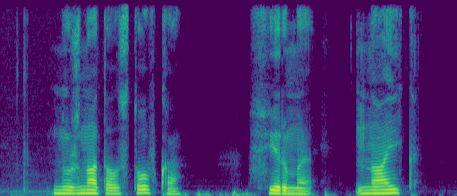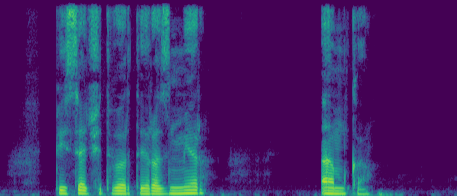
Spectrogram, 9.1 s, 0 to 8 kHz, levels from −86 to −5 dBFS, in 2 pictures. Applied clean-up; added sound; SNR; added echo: none; none; none; none.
